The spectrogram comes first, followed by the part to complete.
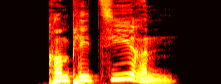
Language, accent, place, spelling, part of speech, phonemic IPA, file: German, Germany, Berlin, komplizieren, verb, /kɔmpliˈt͡siːʁən/, De-komplizieren.ogg
- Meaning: to complicate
